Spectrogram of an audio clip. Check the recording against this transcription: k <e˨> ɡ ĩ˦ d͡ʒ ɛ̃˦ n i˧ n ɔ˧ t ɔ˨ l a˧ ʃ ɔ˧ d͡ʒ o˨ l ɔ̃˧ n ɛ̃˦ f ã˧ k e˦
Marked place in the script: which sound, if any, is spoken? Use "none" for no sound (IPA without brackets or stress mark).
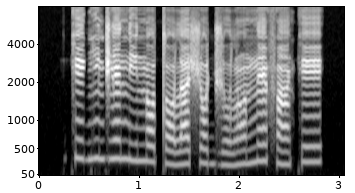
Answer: e˦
